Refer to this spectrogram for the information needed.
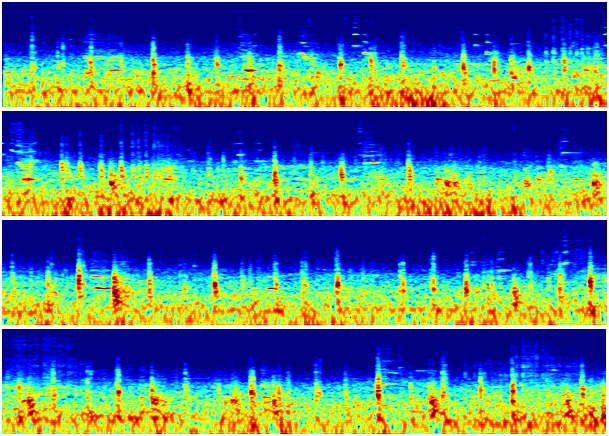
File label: Tram Horse Drawn Sequence Wooden Bridge; Horse drawn tramcar; Carriage Sound Effects; Carriages (Sound Effects:Vehicles)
